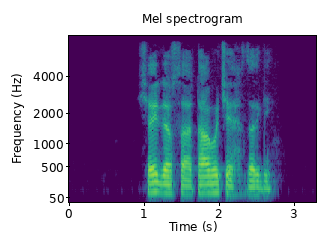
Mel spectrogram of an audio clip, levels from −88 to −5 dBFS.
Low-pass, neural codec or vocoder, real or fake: 7.2 kHz; none; real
